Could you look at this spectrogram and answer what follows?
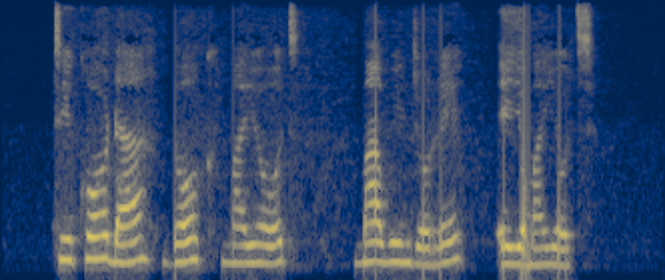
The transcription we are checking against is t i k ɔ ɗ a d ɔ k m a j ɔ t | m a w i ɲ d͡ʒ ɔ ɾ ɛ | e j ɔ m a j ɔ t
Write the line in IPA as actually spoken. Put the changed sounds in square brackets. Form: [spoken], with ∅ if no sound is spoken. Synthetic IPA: t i k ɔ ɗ a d ɔ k m a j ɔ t | m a w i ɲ d͡ʒ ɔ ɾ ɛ | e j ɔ m a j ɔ t

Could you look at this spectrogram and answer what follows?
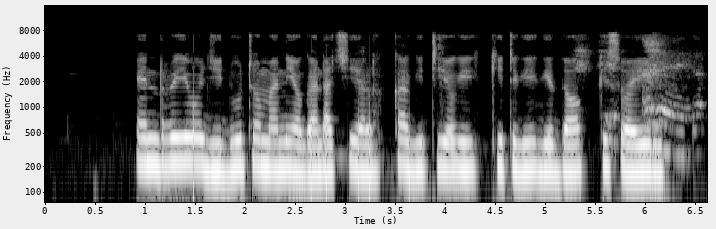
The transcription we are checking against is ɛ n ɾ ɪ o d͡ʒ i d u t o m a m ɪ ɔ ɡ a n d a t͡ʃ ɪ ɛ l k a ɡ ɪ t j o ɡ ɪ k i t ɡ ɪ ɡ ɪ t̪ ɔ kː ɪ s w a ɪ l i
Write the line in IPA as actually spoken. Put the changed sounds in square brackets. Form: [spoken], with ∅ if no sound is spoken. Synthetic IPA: ɛ n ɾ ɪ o d͡ʒ i d u t o m a [n] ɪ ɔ ɡ a n d a t͡ʃ ɪ ɛ l k a ɡ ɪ t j o ɡ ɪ k i t ɡ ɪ ɡ ɪ [d̪] ɔ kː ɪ s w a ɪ l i

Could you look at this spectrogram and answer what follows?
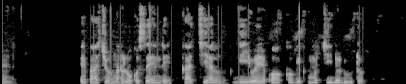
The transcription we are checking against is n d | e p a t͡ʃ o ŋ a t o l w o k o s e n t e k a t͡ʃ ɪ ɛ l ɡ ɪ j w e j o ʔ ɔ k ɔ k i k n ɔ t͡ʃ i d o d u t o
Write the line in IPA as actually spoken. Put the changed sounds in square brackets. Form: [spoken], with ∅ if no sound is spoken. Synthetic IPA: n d | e p a t͡ʃ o ŋ a t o l w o k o s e n [d] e k a t͡ʃ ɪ ɛ l ɡ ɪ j w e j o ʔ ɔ k ɔ [ɡ] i k [m] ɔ t͡ʃ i d o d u t o

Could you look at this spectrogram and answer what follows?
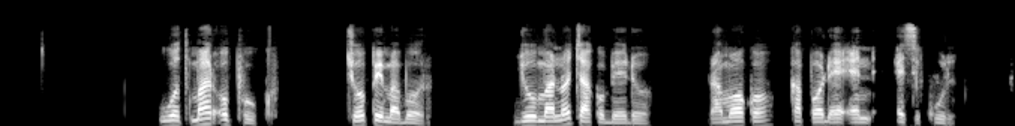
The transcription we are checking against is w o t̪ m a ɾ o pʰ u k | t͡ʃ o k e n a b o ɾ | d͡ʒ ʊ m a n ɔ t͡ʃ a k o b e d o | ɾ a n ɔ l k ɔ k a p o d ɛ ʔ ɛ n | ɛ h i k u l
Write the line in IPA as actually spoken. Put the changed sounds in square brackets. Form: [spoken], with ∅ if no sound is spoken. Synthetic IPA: w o t̪ m a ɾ o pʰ u k | t͡ʃ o [p] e [m] a b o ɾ | d͡ʒ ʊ m a n ɔ t͡ʃ a k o b e d o | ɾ a [m] ɔ [∅] k ɔ k a p [ɔ] d ɛ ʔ ɛ n | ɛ [s] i k u l

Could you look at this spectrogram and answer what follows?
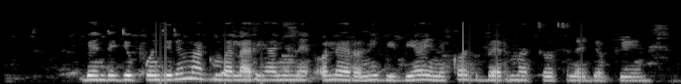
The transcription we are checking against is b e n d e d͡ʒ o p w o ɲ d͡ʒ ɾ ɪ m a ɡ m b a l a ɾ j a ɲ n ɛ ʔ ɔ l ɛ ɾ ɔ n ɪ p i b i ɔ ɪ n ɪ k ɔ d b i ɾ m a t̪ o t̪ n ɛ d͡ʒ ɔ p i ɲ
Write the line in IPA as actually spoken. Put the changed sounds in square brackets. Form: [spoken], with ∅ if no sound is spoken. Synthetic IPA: b e n d e d͡ʒ o p w o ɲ d͡ʒ ɾ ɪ m a ɡ m b a l a ɾ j a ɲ n ɛ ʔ ɔ l ɛ ɾ ɔ n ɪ [b] i b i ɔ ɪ n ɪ k ɔ d b [ɛ] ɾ m a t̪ o t̪ n ɛ d͡ʒ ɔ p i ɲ

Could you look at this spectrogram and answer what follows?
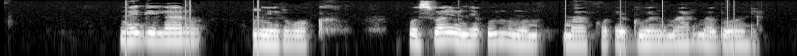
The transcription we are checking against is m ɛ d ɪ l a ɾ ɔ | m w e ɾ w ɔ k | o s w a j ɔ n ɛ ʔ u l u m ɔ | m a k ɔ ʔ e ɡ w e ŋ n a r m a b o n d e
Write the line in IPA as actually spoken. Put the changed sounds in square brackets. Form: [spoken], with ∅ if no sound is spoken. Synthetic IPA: m ɛ [ɡ] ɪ l a ɾ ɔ | [ŋ] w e ɾ w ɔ k | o s w a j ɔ n ɛ ʔ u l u m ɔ | m a k ɔ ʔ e ɡ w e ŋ [m] a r m a b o n d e

